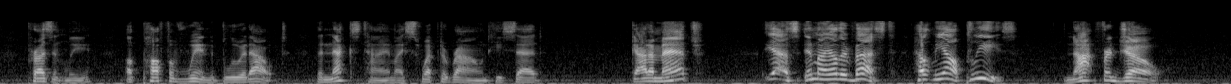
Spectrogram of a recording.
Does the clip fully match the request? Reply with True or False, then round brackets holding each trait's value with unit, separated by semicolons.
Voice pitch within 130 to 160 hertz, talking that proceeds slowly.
False (140 Hz; 150 wpm)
